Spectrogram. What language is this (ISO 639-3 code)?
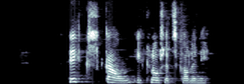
isl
